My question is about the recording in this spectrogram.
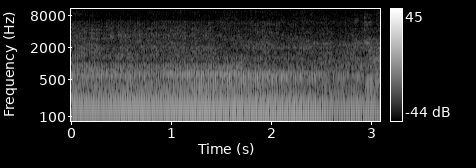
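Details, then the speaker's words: Toyota MK3 Supra on first start after installing the gas tank, muffler cut off: deep, loud, steady rumble from the unmuffled six with an even beat and no knocks or misfires; engine runs healthy with an open exhaust. "yeah she uh sounds good they cut the muffler off but so hopefully I can find some sort of exhaust system put on this"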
